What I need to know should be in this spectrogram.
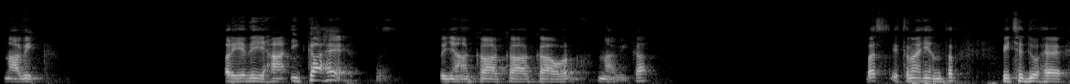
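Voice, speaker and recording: Slow, deliberate male grammar teacher. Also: medium pitch. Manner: deliberate, breaks words into single sounds and repeats them. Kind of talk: classroom lecture explaining at a board.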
